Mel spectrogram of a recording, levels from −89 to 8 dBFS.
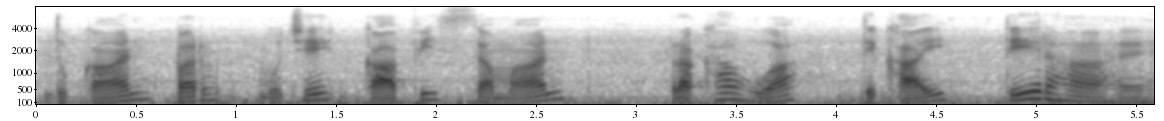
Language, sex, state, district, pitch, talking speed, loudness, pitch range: Hindi, male, Madhya Pradesh, Katni, 120 Hz, 120 wpm, -20 LUFS, 115-145 Hz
